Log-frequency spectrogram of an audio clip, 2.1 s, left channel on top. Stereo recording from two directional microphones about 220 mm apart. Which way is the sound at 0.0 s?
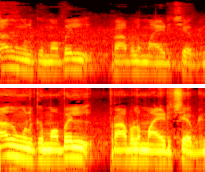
50° right (ahead or behind).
